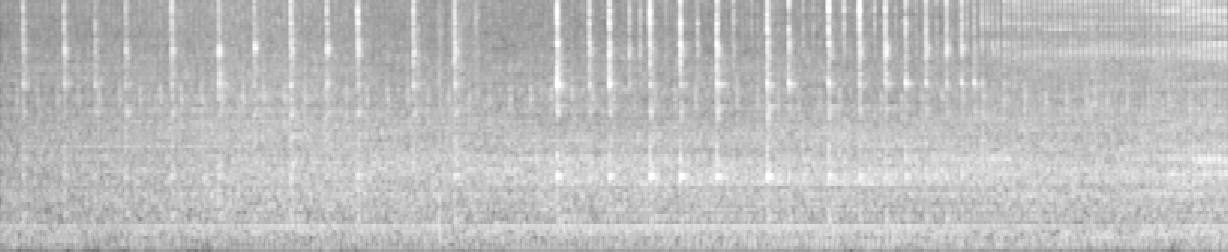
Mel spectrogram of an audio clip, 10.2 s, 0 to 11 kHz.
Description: Honda CRV RD 2002 - Rotational noise when steering right. CV joint noise.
